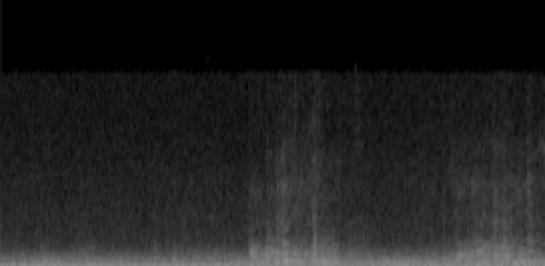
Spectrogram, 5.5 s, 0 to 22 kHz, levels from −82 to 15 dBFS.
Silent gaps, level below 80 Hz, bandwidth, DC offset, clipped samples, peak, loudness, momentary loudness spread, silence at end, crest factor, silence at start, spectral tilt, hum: none; -50 dBFS; 16 kHz; under 0.1%; under 0.1%; -20 dBFS; -35 LUFS; 4 LU; 0 s; 14 dB; 0 s; -6.5 dB/octave; none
